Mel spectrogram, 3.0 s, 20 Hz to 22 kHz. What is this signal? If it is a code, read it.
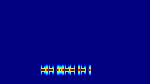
Morse code, heard as a keyed tone, about 47 wpm, 700 Hz. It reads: K3AE
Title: USA Call Signs - 4 Characters - 45wpm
